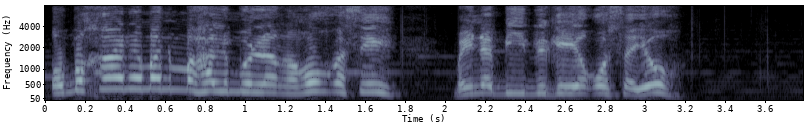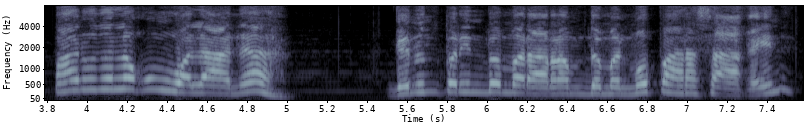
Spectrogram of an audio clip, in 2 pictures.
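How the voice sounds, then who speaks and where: A man's voice: very high-pitched, animated, fast talker, pushed and bright, no echo, soft background music, exaggerated voice. A young man acting a resentful boyfriend in a radio drama, complaining and accusing. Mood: hurt, accusing.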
